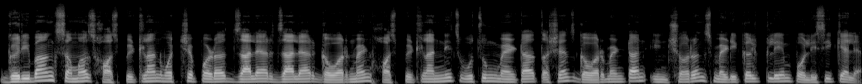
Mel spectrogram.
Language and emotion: Goan Konkani, neutral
